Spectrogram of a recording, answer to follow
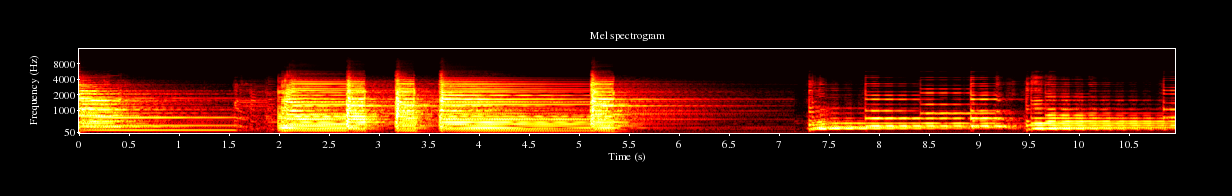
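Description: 1990 Rickenbacker 325JL short-scale electric guitar with Toaster pickups, played through a 1964 Fender Twin Reverb: strummed chords are struck several times and left to ring out, fading almost to silence. About seven seconds in, a new run of chords starts that pulses quickly in volume.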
